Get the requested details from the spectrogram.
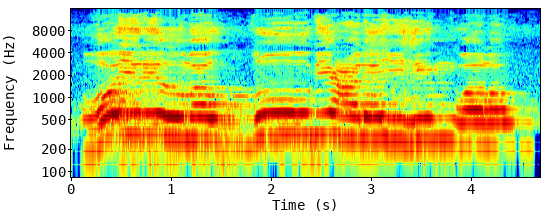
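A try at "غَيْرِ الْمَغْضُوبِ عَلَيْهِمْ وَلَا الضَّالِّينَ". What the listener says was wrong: Nah, tahan kelamaan. Ghairil maghdubi 'alaihim waladdallin. Tadi lama di situ. lama. Satu kali semuanya. Ghairil maghdubi 'alaihim waladdallin. Nah, kayaknya langsung tidak tidak gitu. Karena itu bukan huruf guna. Lam itu tidak guna. Lam. Ya, sambung.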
